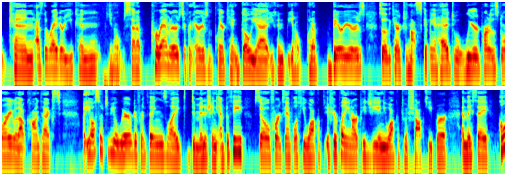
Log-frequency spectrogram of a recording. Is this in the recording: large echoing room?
no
